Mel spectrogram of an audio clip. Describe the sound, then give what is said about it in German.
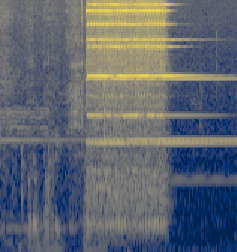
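A hermit's old-fashioned, cream-coloured rotary dial telephone rings its mechanical bell in one loud, rattling burst of about a second, then its metallic tone lingers and fades. A voice speaks briefly just before the ring. “Ein altmodisches, cremefarbenes Ding mit Wählscheibe.”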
